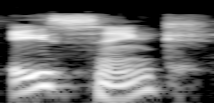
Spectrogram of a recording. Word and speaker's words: ACINQ: there with zero coin the next story is a sink I believe this I say it's spelled ACI NQ they lost their code signing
